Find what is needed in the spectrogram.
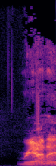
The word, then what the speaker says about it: Rihanna: And then Rihanna and Super Smash Brothers upcoming.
